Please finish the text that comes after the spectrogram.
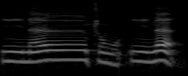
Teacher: أما ورش فينقل حركة الهمز إلى النون الساكنة فيقول إن أنتم إن، هذه الفتحة جاءت من الهمزة نقلت إلى النون من الهمزة، هذا يسمى نقل حركة عند ورش، وشروطه أربعة معروفة.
